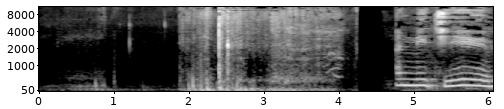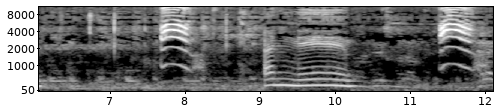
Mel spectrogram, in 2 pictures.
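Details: Domestic cat giving a series of drawn-out meows, each arched and harmonic-rich, repeated roughly every one to two seconds after a burst of rustling noise; faint human voices in the background.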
